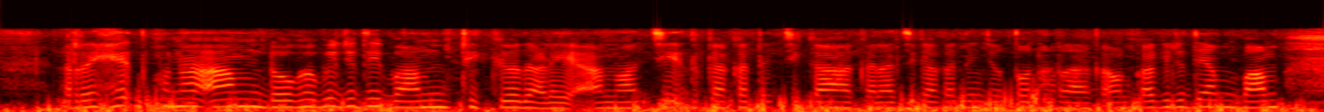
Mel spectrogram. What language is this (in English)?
Santali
